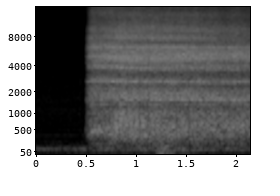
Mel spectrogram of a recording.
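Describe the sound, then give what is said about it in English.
A slow, hissing exhalation through the mouth, used to relax: after a brief hush, a steady breathy hiss starts abruptly and holds loud and even to the end, with no voice over it. “And as I hear that hissing sound that I'm making myself, I imagine a tire, an overinflated tire, just relaxing.”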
